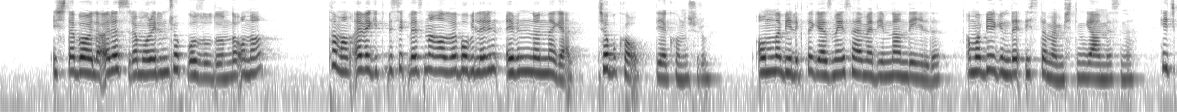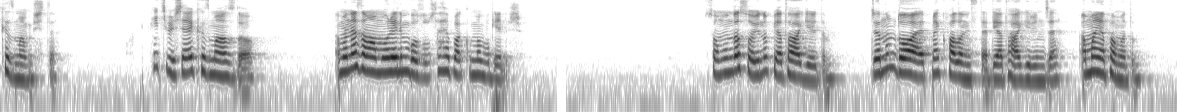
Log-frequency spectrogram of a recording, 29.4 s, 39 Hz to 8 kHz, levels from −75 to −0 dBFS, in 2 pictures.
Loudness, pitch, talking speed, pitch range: -22 LUFS, 220 Hz, 125 wpm, 175-260 Hz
